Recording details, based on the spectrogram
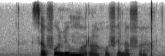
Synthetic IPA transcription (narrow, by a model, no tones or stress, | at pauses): safolɪŋ̩mʊraχʊfɛlafa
